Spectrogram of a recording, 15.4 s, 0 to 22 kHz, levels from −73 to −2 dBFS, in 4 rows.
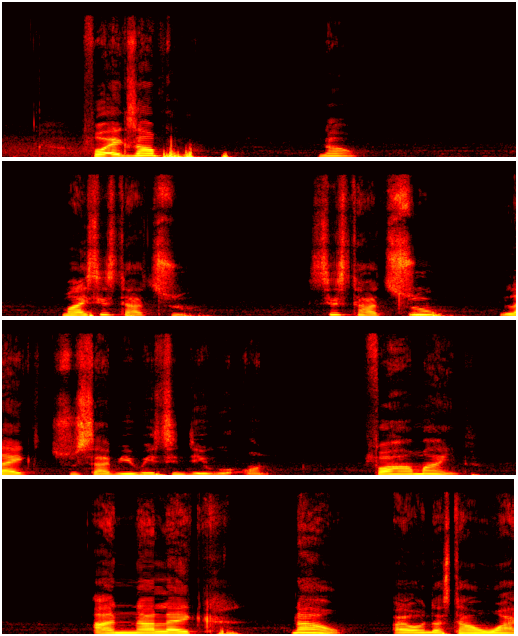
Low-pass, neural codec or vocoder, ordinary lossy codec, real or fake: none; none; none; real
